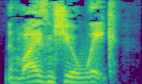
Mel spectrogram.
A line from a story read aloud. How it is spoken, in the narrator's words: I snapped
